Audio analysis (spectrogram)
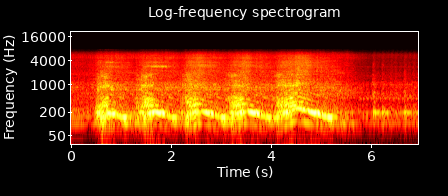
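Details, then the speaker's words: Yamaha FZ Fi BS6 after refitting hanging bank angle sensor that caused no-start and check light: engine catches and revs in about five clean blips, no stumble or misfire; normal start and running, check light off. "जैसे की आप देख का रहे होंगे गाड़ी हमारी start हो चुकी है और जो यह चेक इन डी लाइट थी यह भी ऑटोमेटिक बंद हो गई"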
